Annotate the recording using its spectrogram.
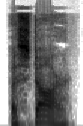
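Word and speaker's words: Sagittarius A*: At its very heart lies Sagittarius A, pronounced a star, a super massive black hole with a mass over 4 million times that of our sun.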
